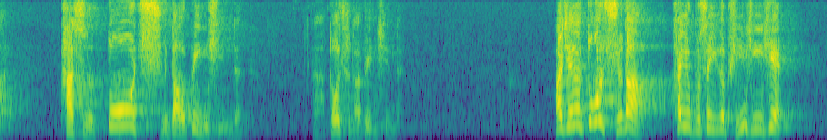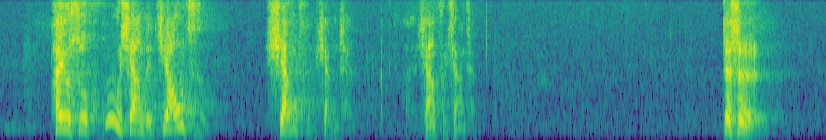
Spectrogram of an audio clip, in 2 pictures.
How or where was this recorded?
large echoing room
